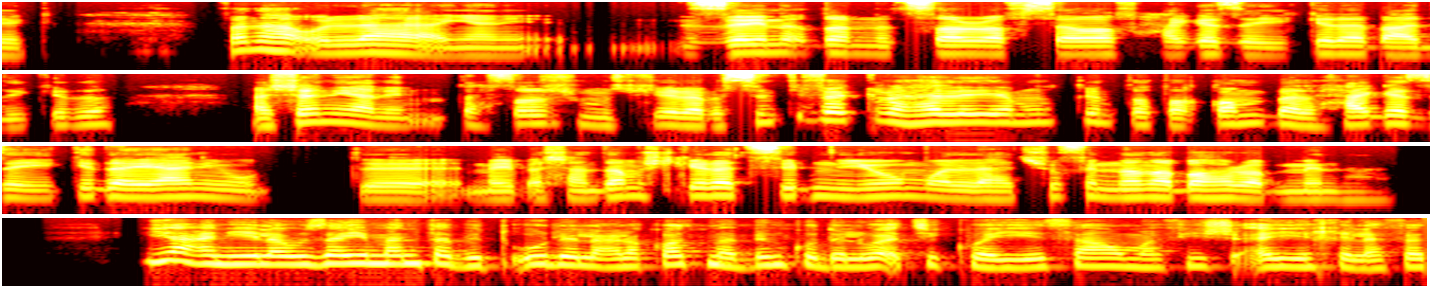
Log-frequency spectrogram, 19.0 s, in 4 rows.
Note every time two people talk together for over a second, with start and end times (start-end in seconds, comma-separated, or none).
none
